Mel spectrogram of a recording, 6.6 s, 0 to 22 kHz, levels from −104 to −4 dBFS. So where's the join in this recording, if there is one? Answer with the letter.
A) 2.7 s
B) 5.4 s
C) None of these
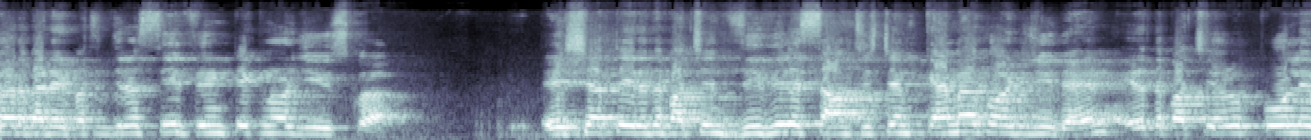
C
